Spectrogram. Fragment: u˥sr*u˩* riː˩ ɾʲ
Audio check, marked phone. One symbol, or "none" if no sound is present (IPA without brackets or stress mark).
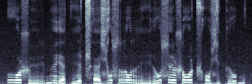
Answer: u˥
